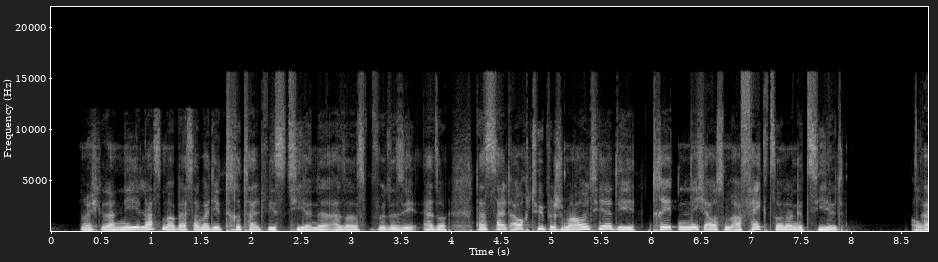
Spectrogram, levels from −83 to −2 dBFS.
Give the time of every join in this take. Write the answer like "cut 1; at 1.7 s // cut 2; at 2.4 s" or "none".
cut 1; at 5.9 s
